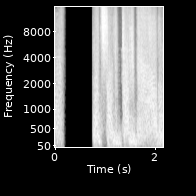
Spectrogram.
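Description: Very loud, harsh, distorted noise that cuts off dead about a fifth of a second in, leaving half a second of total silence, then starts again just as loud. It has the texture of heavily clipped, effect-processed audio and sounds like gunfire or a blast.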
